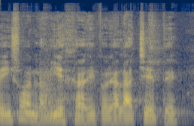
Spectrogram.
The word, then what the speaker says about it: Hachette: Fue tal la significación que esto se hizo en la vieja editorial Hachette, o Hachette, como algunos la pronuncian, que era una editorial importante.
